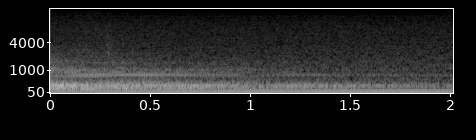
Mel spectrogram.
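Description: A keyboard chord ringing out and slowly dying away, over a low steady hum.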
